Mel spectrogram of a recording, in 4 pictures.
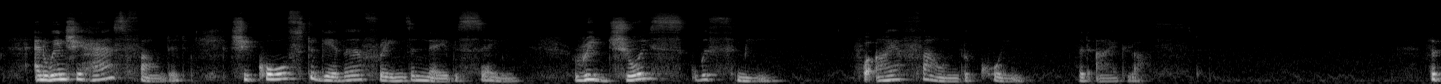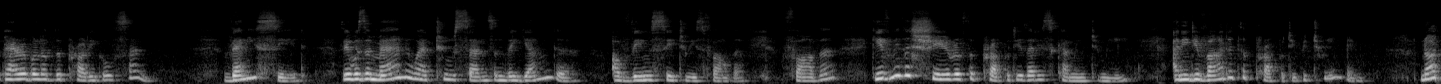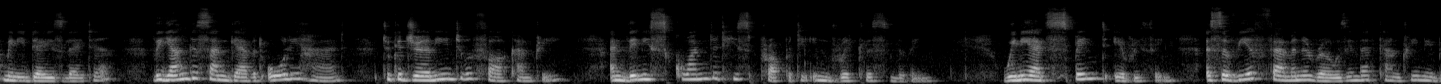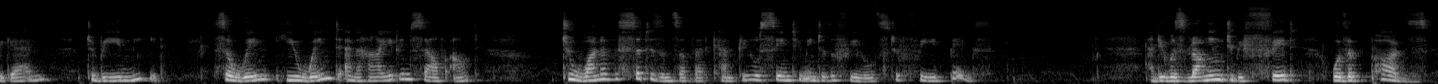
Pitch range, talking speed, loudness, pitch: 170-235 Hz, 160 wpm, -24 LUFS, 200 Hz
